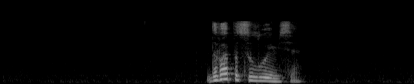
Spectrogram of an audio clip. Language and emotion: Russian, neutral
